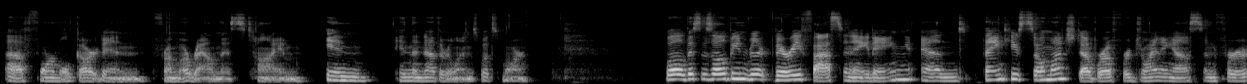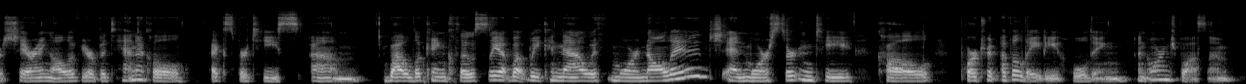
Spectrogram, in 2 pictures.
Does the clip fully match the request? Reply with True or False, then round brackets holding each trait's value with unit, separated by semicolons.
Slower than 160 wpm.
True (150 wpm)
